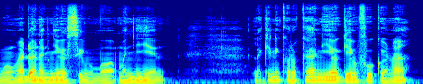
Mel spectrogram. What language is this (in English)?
Luo (Kenya and Tanzania)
